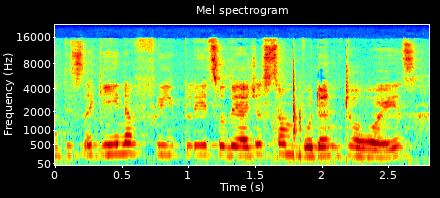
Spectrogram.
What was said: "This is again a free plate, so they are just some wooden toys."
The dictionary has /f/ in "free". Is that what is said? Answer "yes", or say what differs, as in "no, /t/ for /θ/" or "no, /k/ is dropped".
yes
